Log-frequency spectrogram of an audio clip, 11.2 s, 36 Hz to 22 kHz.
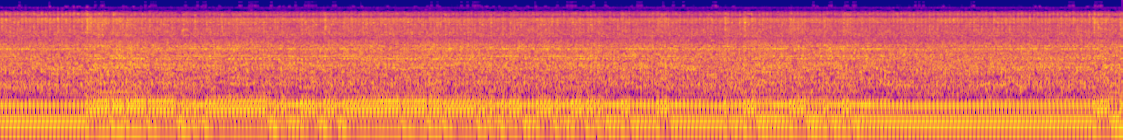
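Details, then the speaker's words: Kohler KT735 24 hp engine on Toro MX5050 mower just started, still sputtering and missing after new fuel filter and fuel pump, uneven stumbling beat with dropouts; misfire later traced to faulty no-name spark plugs, not carburetor. "Just started up the mower and it's still doing the sputtering missing sound, so I'm going to go ahead and replace the carburetor."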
